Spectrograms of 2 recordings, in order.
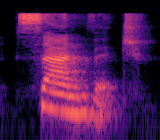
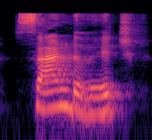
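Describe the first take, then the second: First: One written letter is left silent. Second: Every written letter is sounded aloud. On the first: The speaker calls it right. "you should say" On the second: The speaker calls it wrong. "Don't call it"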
